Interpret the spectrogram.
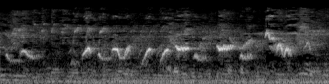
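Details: Greater green leafbird singing to prompt another leafbird: a lively run of varied whistled and slurred notes rising and falling, fast and somewhat irregular, with a few higher notes near the end.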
